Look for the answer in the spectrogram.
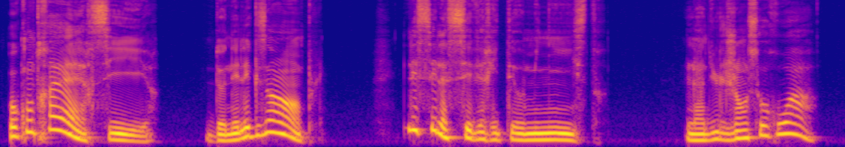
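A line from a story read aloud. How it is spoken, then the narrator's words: Calm cardinal. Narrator (French): dit calmement le cardinal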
